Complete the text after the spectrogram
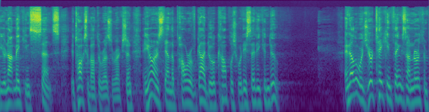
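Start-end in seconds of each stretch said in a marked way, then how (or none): none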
